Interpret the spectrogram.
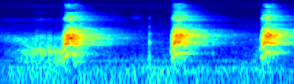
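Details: A pet umbrella cockatoo (Cacatua alba) barks at the neighbour's dog, copying its bark with three short, hoarse, harsh woofs about a second apart, with no other clear sounds.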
